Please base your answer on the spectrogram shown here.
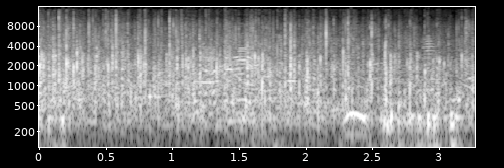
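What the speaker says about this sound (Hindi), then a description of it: "ठीक है, तालियों के साथ।" Audience applause at a school annual gathering gymnastic show in Pimpalgaon, steady dense clapping from a crowd with voices mixed in, continuous throughout.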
